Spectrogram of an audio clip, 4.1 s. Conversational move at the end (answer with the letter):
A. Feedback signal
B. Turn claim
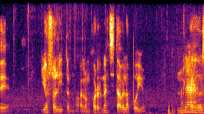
A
